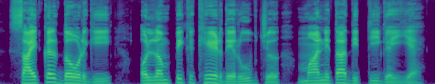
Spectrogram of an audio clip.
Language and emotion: Dogri, neutral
